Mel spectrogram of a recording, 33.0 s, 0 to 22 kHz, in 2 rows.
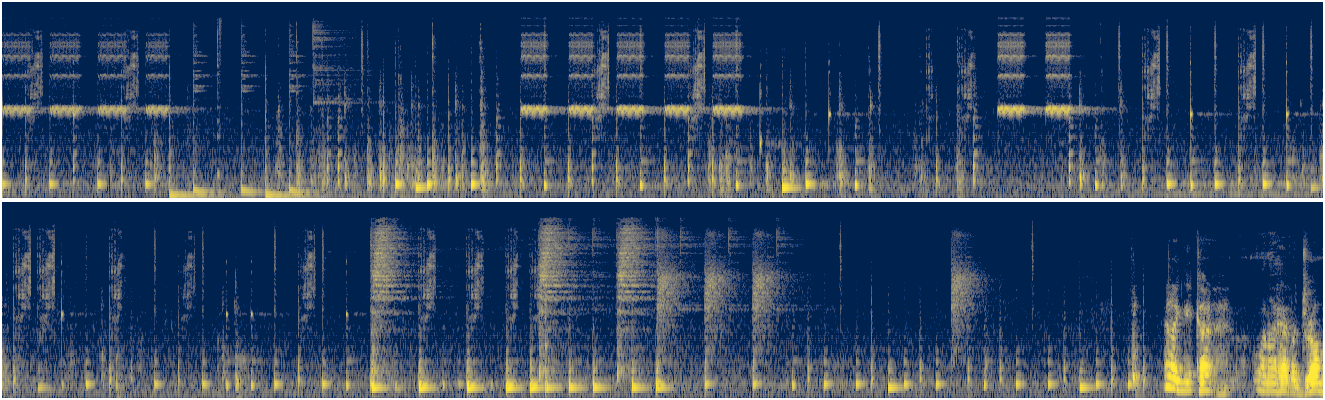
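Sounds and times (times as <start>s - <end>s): shrill whistle-like tone: 0.0s - 2.2s, 6.5s - 9.6s, 12.4s - 13.8s
keyboard drum pattern: 0.0s - 12.2s, 13.2s - 31.2s.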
